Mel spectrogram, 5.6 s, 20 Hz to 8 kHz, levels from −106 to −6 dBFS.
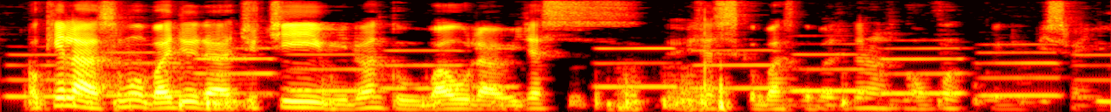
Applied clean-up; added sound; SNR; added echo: classical method Wiener filter.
